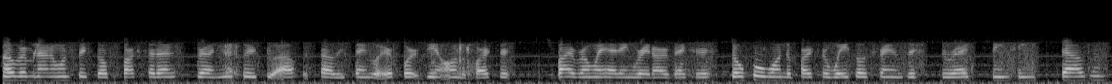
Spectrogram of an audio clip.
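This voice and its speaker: A man's voice: high-pitched, completely flat delivery, fairly quick. Over an aviation radio, a man working as an air traffic controller reads out instructions in a formal, procedural, clipped style. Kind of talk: clipped radio clearance readout. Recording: narrow, crackly aviation radio with faint noise.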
